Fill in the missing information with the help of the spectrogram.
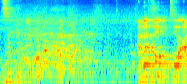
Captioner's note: crowd laughing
